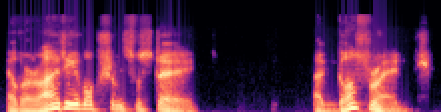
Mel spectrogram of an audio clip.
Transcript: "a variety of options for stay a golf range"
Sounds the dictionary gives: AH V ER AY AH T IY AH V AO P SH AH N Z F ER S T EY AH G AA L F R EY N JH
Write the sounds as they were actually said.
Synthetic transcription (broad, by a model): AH V ER AY AH T IY AH V AO P SH AH N Z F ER S T EY AH G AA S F R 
